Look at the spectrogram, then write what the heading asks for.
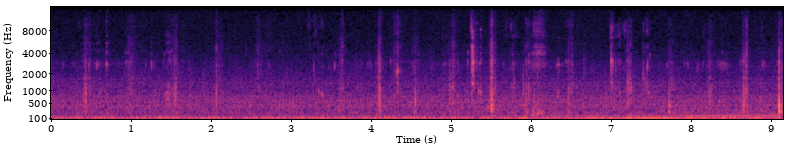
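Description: Chewing food with the mouth closed and close to the microphone: scattered crisp crunches and small wet mouth clicks, over a steady low hum.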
